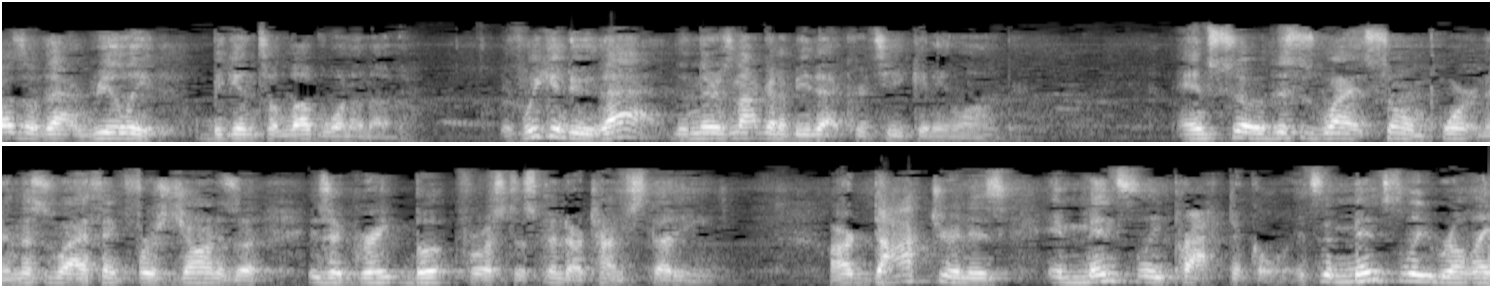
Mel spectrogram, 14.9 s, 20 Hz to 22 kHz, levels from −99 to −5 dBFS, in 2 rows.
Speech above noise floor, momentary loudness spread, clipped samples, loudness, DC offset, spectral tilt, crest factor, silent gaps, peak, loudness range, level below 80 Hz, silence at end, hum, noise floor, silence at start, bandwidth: 30 dB; 10 LU; under 0.1%; -18 LUFS; under 0.1%; -3 dB/octave; 18 dB; none; 0 dBFS; 3 LU; -60 dBFS; 0 s; none; -48 dBFS; 0 s; 12 kHz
